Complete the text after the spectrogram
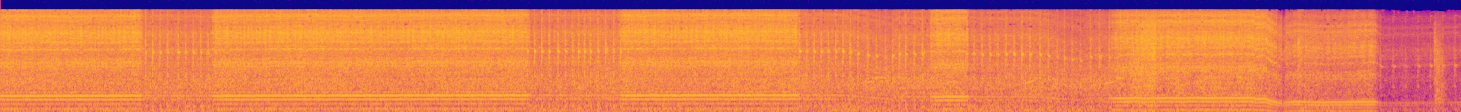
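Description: A small motorbike engine drones steadily, then drops in pitch as it slows.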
